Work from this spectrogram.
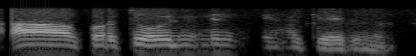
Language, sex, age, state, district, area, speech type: Malayalam, male, 18-30, Kerala, Wayanad, rural, conversation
